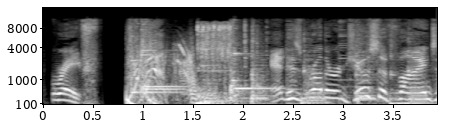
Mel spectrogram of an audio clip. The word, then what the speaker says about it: Ralph: Player one, yep, Rafe Fine's first name is spelled like Ralph but pronounced Rafe.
